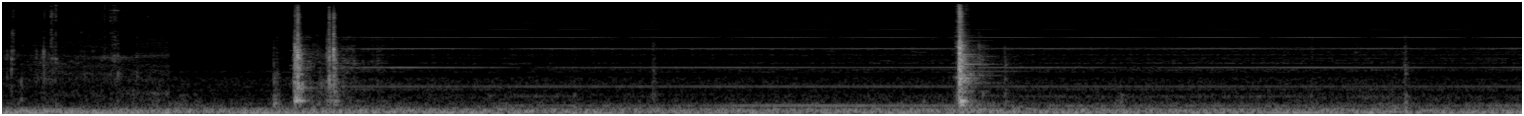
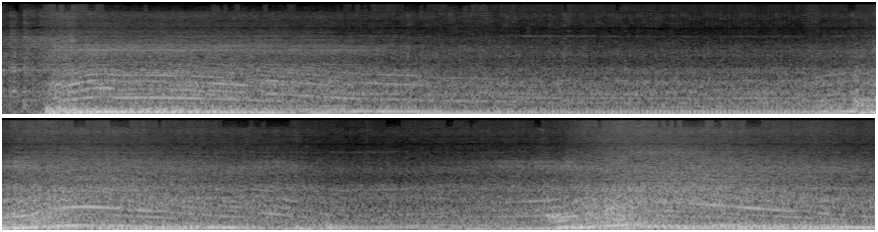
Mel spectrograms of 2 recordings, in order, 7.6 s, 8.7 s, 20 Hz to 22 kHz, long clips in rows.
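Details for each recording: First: Mercedes R230 SL55 AMG no-start, phone left near the starter on that side of the engine: key turned, sharp single click held about five seconds then released, no cranking; starter battery measured 12.4 V, so not a dead battery. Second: R230 Mercedes SL55 AMG starts instantly on first crank and settles to a firm idle, then two smooth revs; the earlier click-only no-start was a corroded aftermarket battery negative terminal clamp/ground, now cleaned, not the starter or battery.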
